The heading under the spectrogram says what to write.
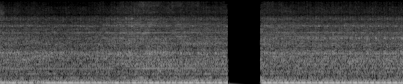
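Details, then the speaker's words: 2015 Ram 1500 EcoDiesel just after fuel filter replacement with a genuine Mopar filter: starts right up into a steady, even diesel idle, smooth low rumble, no misses, knocks or rattles. Normal idle. "starts right up got brand new filter installed"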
